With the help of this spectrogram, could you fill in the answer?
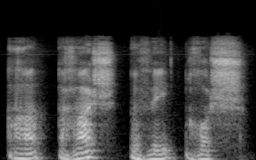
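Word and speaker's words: אחשורוש: Donc ici, vous voyez, ça se prononce en fait ici Arashvérosh.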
